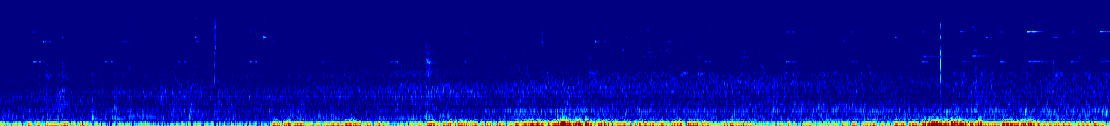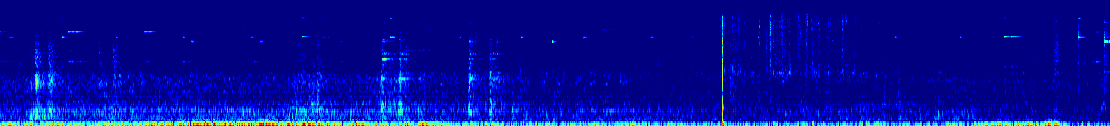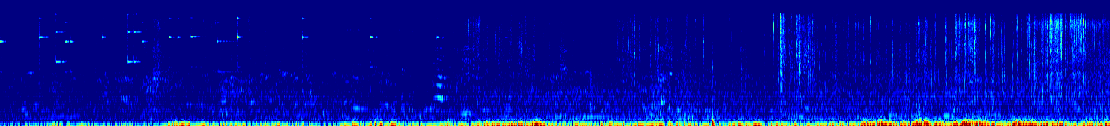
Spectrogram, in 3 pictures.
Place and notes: Tourist buying cookies, bells on the kiosk and passing tram
Tourist (Tomas the Canadian guy) buying cookies, bells on the kiosk while the tourist eating his cookies and sound of a tram passing nearby. (jaak sova)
